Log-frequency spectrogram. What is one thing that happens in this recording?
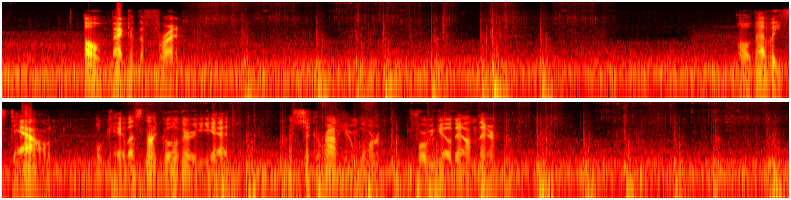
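Footsteps creak slowly across wooden floorboards.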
